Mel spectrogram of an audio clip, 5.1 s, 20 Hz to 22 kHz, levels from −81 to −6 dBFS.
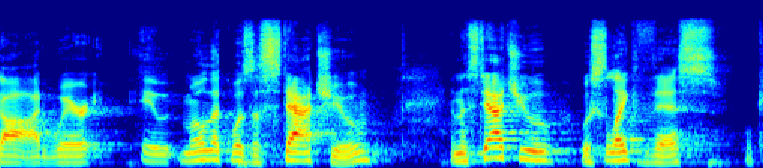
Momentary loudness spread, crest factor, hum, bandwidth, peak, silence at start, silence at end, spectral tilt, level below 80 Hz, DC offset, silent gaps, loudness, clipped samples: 15 LU; 26 dB; none; 15 kHz; -2 dBFS; 0 s; 0 s; -3 dB/octave; -76 dBFS; under 0.1%; none; -26 LUFS; under 0.1%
